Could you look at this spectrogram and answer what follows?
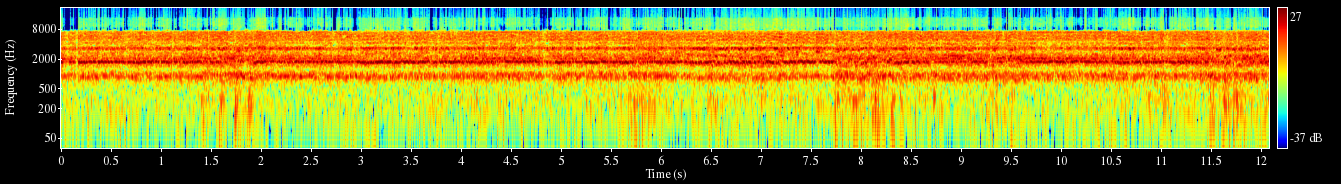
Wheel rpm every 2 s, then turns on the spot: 230, 230, 230, 220, 220, 230.
none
